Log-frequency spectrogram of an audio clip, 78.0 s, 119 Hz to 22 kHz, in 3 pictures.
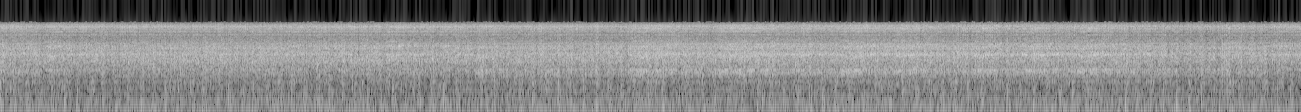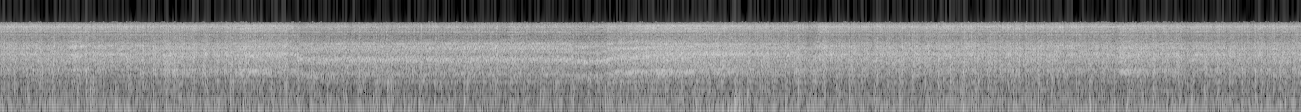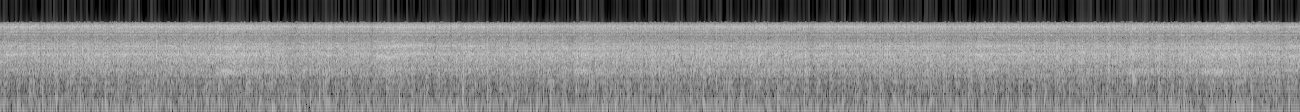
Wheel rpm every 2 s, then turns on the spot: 230, 230, 230, 230, 230, 230, 230, 220, 230, 230, 230, 230, 230, 230, 230, 220, 170, 160, 170, 210, 230, 230, 230, 230, 230, 230, 230, 230, 230, 230, 230, 230, 230, 230, 230, 230, 230, 230, 230.
none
